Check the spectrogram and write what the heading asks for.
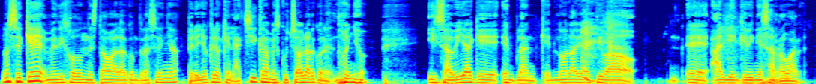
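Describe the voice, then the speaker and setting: A man, a musician answering fan questions in casual, animated storytelling, laughing and mimicking sounds and voices. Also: lowish voice, moderate pace, no room sound.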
